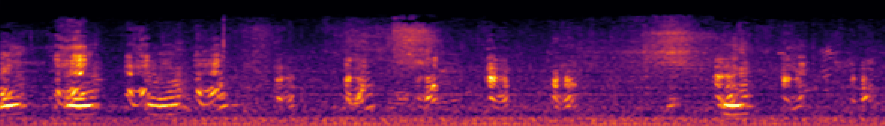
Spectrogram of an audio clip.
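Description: Sea lions bark loudly and repeatedly close by.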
